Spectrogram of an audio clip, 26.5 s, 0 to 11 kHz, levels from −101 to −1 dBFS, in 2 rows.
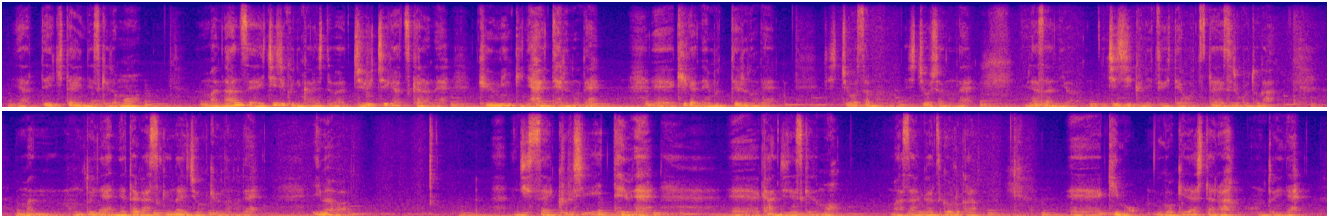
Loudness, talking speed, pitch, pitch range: -29 LUFS, 320 characters per minute, 140 Hz, 130-155 Hz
